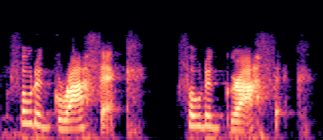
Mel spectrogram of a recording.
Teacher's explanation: the third syllable will be the stressed out of those four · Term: stressed syllable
